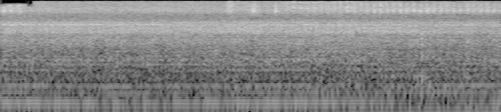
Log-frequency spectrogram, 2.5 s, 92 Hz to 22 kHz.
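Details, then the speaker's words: 1990 Dodge Grand Caravan LE after front brakes and suspension rebuild, driving at highway speed (about 70 mph): steady low engine hum under cruise, even pitch, no knocks or squeals, no wind whistle from new seals; running well. "good. It's running good. Went down the highway just fine. 70 miles an hour, no problem."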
